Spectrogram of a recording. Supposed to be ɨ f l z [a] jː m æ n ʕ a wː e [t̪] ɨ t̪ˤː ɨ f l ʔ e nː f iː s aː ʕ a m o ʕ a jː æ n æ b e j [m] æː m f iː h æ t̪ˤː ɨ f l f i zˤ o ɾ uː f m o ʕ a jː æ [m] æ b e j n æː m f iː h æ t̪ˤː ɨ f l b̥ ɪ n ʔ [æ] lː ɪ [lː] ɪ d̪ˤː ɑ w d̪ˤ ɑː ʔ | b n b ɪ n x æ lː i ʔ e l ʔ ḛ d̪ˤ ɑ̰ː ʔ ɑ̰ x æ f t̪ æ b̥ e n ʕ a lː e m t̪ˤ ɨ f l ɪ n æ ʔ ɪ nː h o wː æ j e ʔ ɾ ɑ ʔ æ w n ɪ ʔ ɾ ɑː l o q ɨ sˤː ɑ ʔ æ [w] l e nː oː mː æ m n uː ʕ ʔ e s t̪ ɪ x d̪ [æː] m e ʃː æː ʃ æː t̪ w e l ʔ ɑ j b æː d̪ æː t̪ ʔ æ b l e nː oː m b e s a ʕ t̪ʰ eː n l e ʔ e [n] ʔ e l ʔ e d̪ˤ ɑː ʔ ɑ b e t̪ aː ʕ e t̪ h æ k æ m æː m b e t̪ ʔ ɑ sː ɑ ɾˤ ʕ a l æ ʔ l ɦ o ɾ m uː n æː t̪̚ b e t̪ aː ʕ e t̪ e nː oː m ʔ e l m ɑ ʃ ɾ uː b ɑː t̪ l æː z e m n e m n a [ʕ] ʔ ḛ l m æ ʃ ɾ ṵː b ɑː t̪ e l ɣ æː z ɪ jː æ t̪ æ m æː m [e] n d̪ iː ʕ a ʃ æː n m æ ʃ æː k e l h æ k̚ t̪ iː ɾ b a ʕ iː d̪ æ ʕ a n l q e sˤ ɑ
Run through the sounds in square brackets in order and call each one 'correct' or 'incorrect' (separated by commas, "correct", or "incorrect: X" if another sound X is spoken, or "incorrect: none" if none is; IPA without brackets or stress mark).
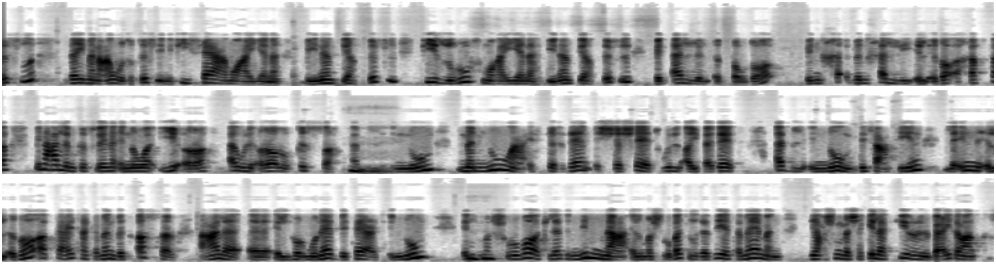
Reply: incorrect: æ, incorrect: d̪, incorrect: n, incorrect: n, correct, incorrect: l, incorrect: b, correct, incorrect: nː, correct, incorrect: æ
